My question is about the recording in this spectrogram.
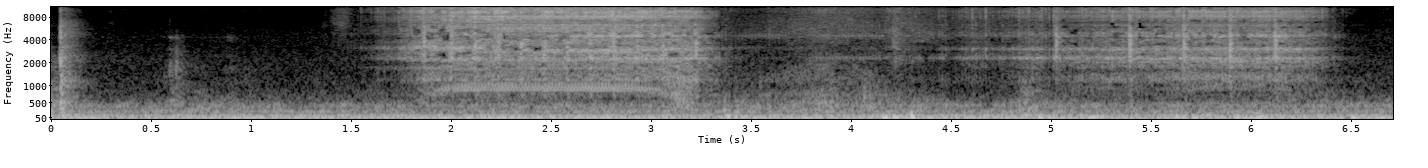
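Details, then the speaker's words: On30 Bachmann Pocahontas Lumber rail truck, listed as not running: the small motor whirs under power with a harsh ratcheting buzz and no smooth drive; three cracked gears were later found in the drive system. Finding: stripped drive gears. "Well, it was listed as not running. Sounds like we got a gear issue here."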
